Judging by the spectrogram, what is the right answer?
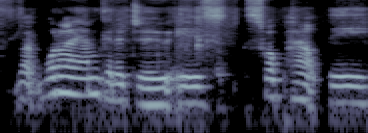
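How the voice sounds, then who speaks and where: A woman with a British accent. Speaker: craft tutor. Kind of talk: tutorial. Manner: hesitant fillers; slow, relaxed.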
